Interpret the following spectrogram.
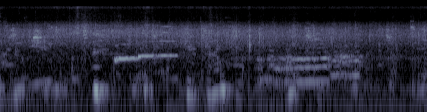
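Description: Faint chicken calls: a short, slightly rising call about a second in, then a longer call of about a second near the three-second mark.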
